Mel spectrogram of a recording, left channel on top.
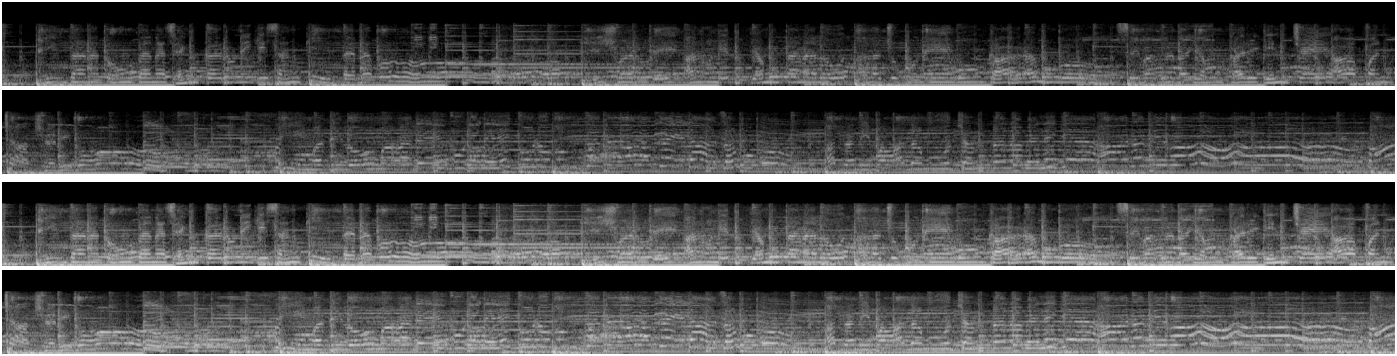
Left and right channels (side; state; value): left; quieter; 9.3 dB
